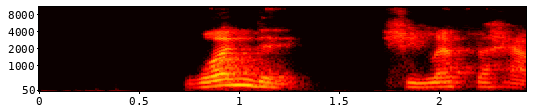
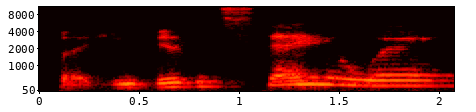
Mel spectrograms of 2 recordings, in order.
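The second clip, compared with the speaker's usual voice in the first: usual speaking voice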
